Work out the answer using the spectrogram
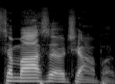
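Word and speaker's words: Tommaso Ciampa: say his first name but yeah yeah it's tommaso Champa sir tommaso Champa we got yeah Rodriguez don't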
